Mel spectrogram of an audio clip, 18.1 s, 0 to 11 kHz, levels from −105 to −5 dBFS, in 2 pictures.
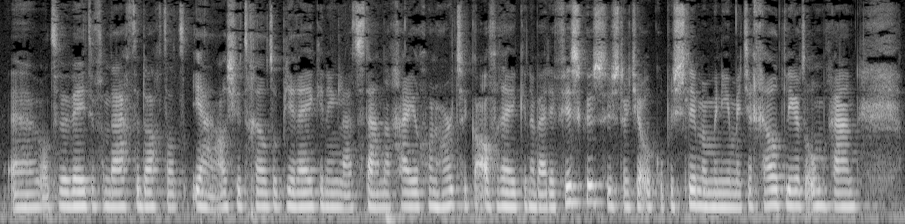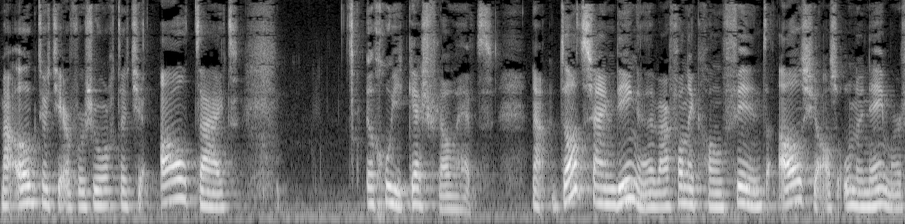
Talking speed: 215 wpm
